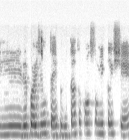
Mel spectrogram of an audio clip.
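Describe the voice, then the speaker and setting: A woman's somewhat breathy voice. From Brazil, Pernambuco (Exu). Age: 20s. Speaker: writer. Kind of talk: interview. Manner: halting, many fillers.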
